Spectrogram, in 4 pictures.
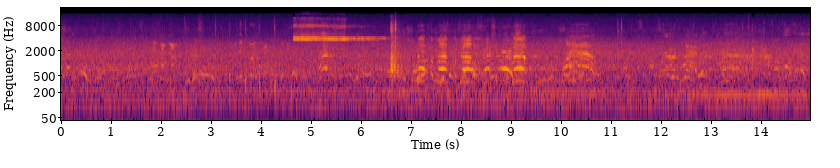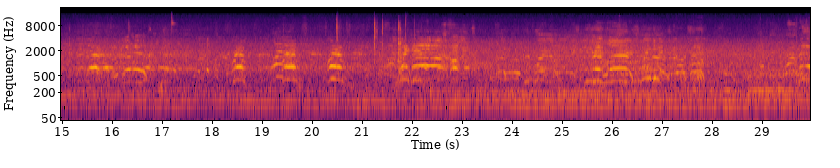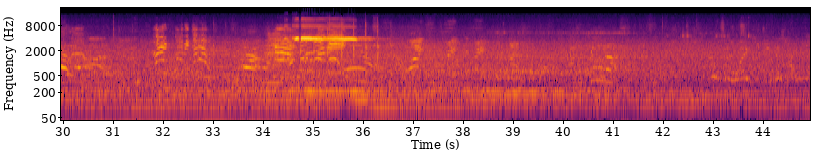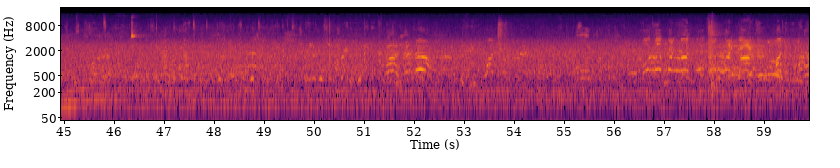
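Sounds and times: players shouting and calling: 0:00.0 - 0:59.9.

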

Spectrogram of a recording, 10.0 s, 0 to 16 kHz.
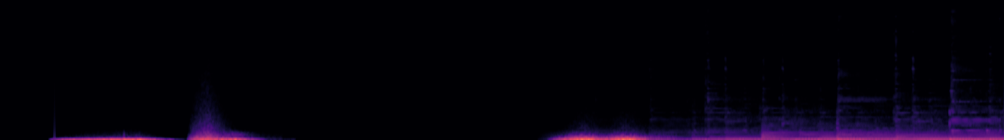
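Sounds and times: deep rumbling swell: 0:05.6 - 0:06.7.

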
